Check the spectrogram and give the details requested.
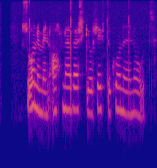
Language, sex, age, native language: Icelandic, female, 11, Icelandic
